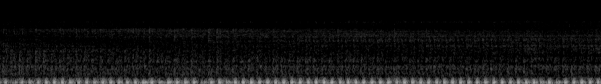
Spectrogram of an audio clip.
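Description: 2001 BMW F650GS's 652 cc single-cylinder four-stroke engine idling, a steady, even beat of exhaust pulses.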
